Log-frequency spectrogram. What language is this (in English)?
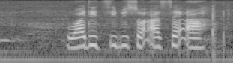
Southern Sotho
